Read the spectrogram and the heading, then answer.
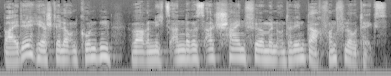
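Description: Mid-pitched man narrating a documentary. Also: moderate pace, a little mellow. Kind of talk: scripted radio feature narration.

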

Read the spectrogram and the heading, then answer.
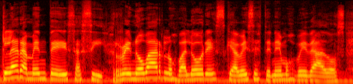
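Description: Argentine lady radio host talking reflectively about folk music, mid pitch, bit of music under her. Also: fairly even intonation, unhurried. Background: faint music.

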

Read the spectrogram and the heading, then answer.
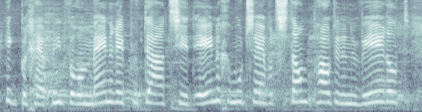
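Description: A woman's voice: high-pitched, fairly even intonation, a little fast, crowd noise, lightly acted. An actress playing a spirited, wry and candid female survivor in a Dutch radio drama.

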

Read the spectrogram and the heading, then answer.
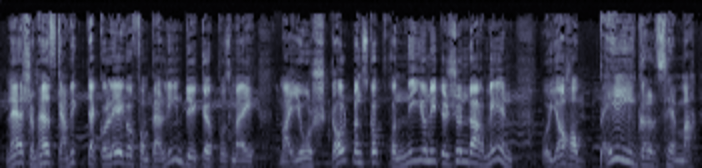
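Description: An actor playing a neurotic, secretive official in an audio drama, muttering and exclaiming to himself in a paranoid monologue. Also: male voice, fairly high pitch, expressive, fairly bright tone. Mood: anxious scheming.

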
